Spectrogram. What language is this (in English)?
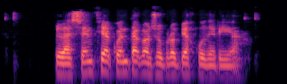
Spanish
